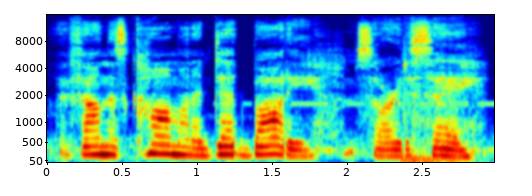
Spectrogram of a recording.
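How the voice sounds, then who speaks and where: A woman playing a composed, resolute knight heroine in a video game, calm and direct. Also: fairly low pitch, fairly quick, slight background noise, close to an everyday voice. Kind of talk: video game cutscene acting.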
